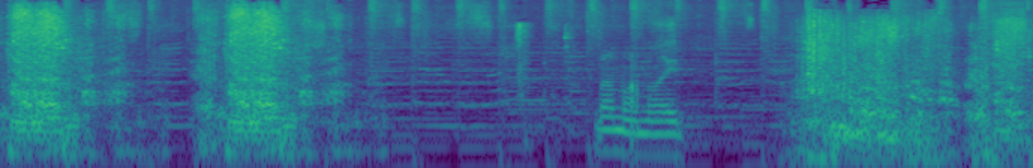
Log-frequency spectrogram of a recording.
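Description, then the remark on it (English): A cat yowls loudly to be let in, three long, rough cries spaced a second or two apart, with a person briefly calling out between them. “Oh, can I let my cat in? Please, please.”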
